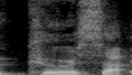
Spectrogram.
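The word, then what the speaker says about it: curaçao: And they were drinking blue curacao. Is it curacao? I never know how to say it. Curacao? – Yeah, yeah.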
